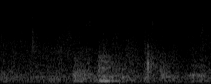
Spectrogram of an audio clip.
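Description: A few faint, light knocks or taps, about a second in and again half a second later, over low room noise in a large hall.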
